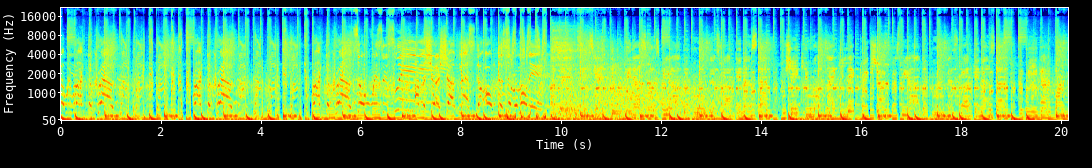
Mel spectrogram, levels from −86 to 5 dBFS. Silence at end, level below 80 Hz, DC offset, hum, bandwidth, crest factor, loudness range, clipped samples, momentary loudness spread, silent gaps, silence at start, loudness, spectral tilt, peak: 0 s; -16 dBFS; 0.4%; none; over 20 kHz; 12 dB; 3 LU; under 0.1%; 4 LU; none; 0 s; -12 LUFS; -4 dB/octave; 0 dBFS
